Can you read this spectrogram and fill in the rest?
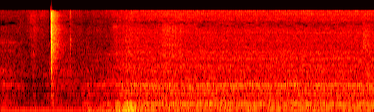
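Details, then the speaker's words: Grant / Worcester Bosch Heatslave boiler Sika flow switch tested with temporary connectors: one sharp click as the flow switch closes, then a steady hum as the burner fires; normal flow switch operation. "and then it clicks because working as it should do it then fires up the burger as well and then operates the pan"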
